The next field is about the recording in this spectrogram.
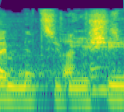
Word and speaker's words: Mitsubishi: You just pronounce every individual like consonant vowel syllable in Japanese. – Kurigane? – Yeah, Kurigane. Yep. – Fine. – That's why Mitsubishi is Mitsubishi, not Mitsubishi.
